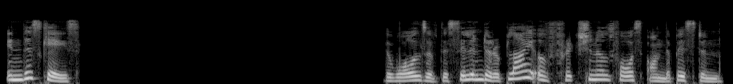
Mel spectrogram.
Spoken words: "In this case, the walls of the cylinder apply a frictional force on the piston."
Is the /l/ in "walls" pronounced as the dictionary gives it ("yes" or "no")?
yes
